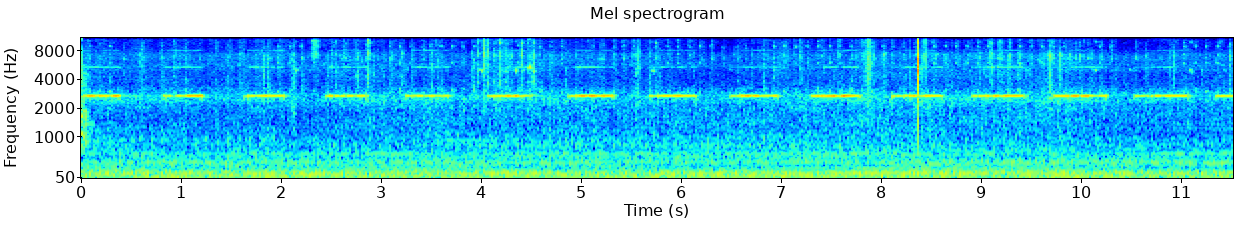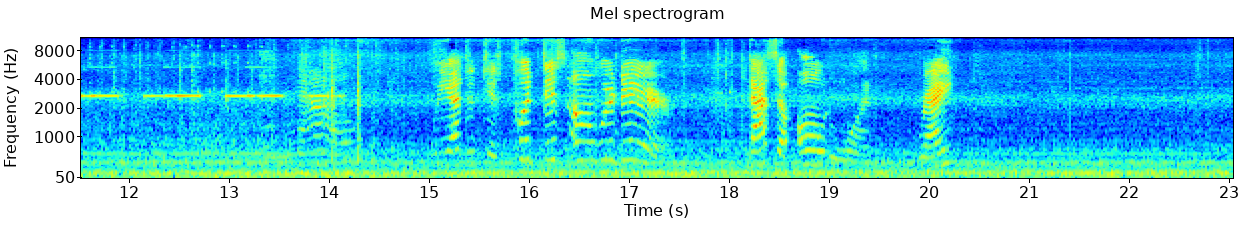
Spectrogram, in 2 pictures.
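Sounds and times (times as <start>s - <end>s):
warning alarm beeping: 0.0s - 13.9s
excavator diesel engine running: 0.0s - 23.0s.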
